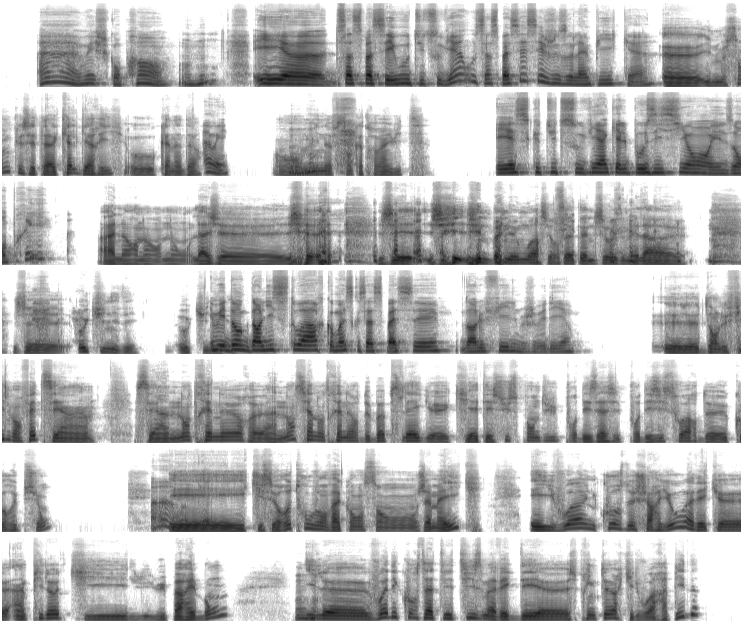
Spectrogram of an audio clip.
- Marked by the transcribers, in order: laughing while speaking: "là je"; laugh; chuckle; laughing while speaking: "j'ai j'ai une bonne mémoire"; tapping
- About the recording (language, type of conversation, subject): French, podcast, Quels films te reviennent en tête quand tu repenses à ton adolescence ?
- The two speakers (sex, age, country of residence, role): female, 60-64, France, host; male, 35-39, France, guest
